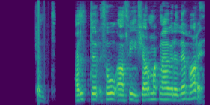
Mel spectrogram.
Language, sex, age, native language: Icelandic, male, 30-39, Icelandic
